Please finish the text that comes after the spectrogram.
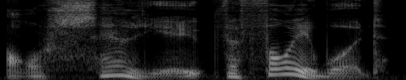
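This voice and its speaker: A mercenary, grumpy man from a storybook, performed by a male narrator. He mutters and complains indignantly, with lively shifts of pitch and a grasping air. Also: unhurried, crowd noise, full character voice. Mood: annoyed.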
